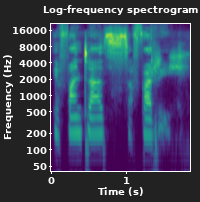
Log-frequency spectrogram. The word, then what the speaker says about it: Ephantus Safari: So ningetaka kujua who is Ephantus Safari. Hata nimepronounce vizuri. Umesema tu vizuri.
